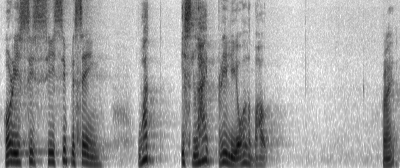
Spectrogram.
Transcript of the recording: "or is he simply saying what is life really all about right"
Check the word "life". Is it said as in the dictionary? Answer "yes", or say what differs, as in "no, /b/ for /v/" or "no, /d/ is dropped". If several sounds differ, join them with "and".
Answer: no, /p/ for /f/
